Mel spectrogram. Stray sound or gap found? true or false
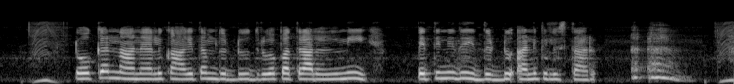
true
